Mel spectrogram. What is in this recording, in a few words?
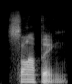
"sopping", American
